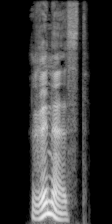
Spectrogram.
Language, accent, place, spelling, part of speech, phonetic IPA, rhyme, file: German, Germany, Berlin, rinnest, verb, [ˈʁɪnəst], -ɪnəst, De-rinnest.ogg
- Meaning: second-person singular subjunctive I of rinnen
